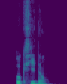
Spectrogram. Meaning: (verb) present participle of oxyder; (noun) oxidant
- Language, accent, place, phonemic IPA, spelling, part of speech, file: French, France, Lyon, /ɔk.si.dɑ̃/, oxydant, verb / noun / adjective, LL-Q150 (fra)-oxydant.wav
